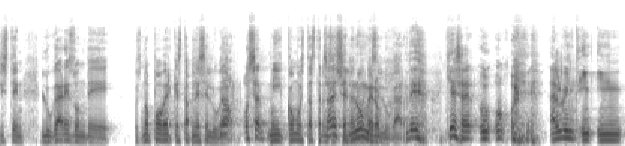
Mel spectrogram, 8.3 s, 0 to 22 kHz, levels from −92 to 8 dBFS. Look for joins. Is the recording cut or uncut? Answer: cut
